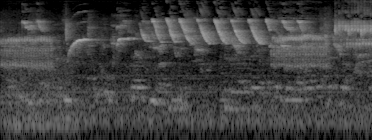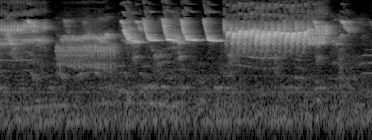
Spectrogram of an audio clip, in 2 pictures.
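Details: Canary delivering a song described as unique: fast rapid-fire trills of repeated high notes in bursts, interspersed with rising whistles, ending in a loud buzzy rolling phrase.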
